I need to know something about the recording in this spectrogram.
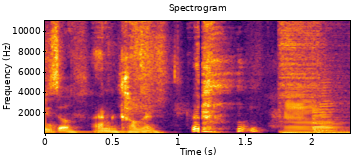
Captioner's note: Adwoa laughs; smooth jazz music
